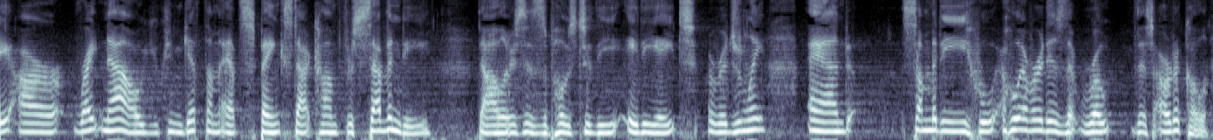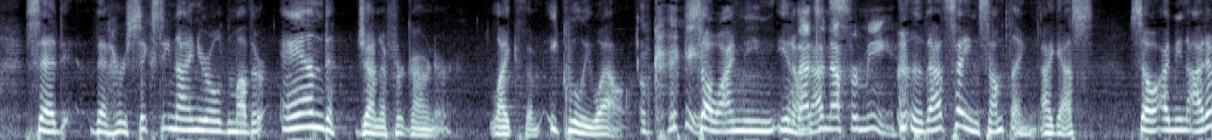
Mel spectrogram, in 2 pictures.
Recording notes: Live form the Galleria.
